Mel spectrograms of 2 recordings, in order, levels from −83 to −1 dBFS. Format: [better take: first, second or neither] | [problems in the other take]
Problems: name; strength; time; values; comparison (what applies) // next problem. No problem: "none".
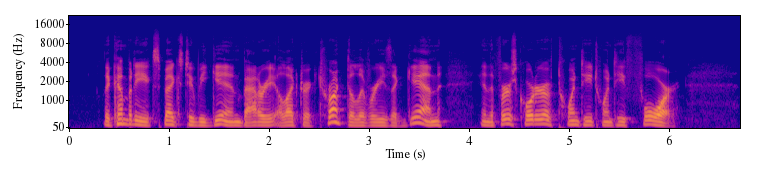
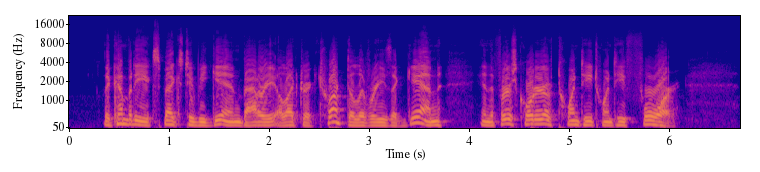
first | distortion; heavy; 8 dB below the speech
